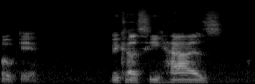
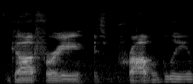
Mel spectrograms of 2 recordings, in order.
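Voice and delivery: ordinary delivery

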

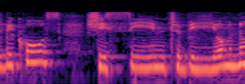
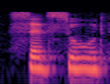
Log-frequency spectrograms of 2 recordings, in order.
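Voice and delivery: usual speaking voice

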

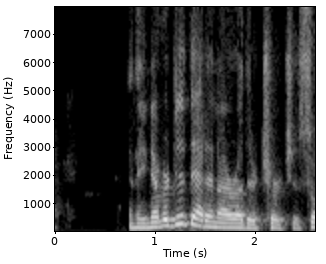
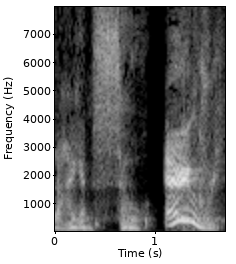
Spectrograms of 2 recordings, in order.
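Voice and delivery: mock angry outburst; 3 semitones lower, 4 dB louder, slower than usual. Husband imitating his wife leaving Mass, mock fury. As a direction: imitate clenched-fist fury, bursting on the last word. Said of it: "clenched her little fists".

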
